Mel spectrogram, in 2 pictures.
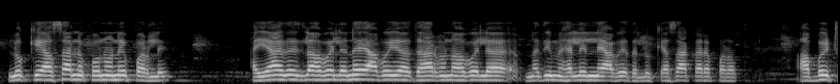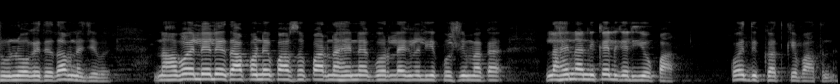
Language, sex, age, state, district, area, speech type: Maithili, female, 45-60, Bihar, Madhepura, rural, spontaneous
